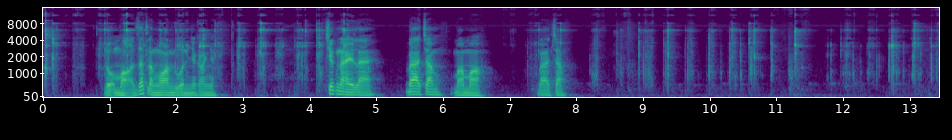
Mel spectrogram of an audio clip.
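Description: A metal wrench's adjusting nut rattles and clicks as a hand turns it.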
